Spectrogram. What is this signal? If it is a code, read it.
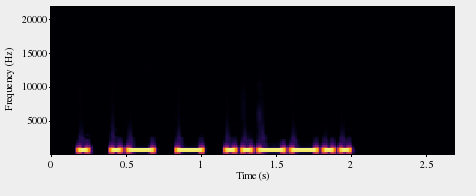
Morse code, heard as a keyed tone, about 22 wpm, 700 Hz. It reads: EAT?
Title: Sentences from Top 300 Words and Abbreviations 22wpm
